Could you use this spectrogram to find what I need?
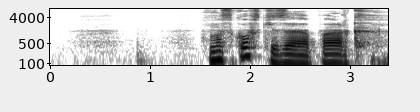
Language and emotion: Russian, sad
